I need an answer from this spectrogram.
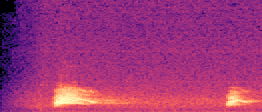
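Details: Fox played back from a website, two harsh yelling calls like a small dog, the first loud and longer with a trailing fade, the second shorter after a pause of over a second; quiet background.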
